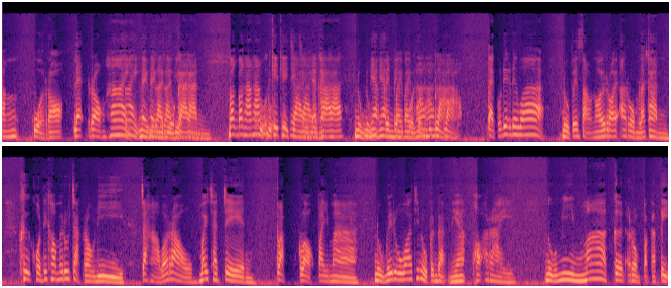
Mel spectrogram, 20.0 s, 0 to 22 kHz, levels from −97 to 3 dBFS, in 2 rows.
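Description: Gain pumping runs through the whole speech clip: the gain rises in every pause, then drops by around 15 dB as each loud syllable arrives. Unlike a noise gate, which cuts the gaps, this lifts them. The likely cause is gain set far too high, with a fast limiter clamping it back.

From 1.84 to 6.88 s there is a doubled audio track: a second full-band copy of the speech trails by roughly 150 ms at about 5 dB lower, then stops abruptly. It has no decay or room colour, which sets it apart from echo or reverb. It likely comes from a slower capture path or an edit holding two copies out of step.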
